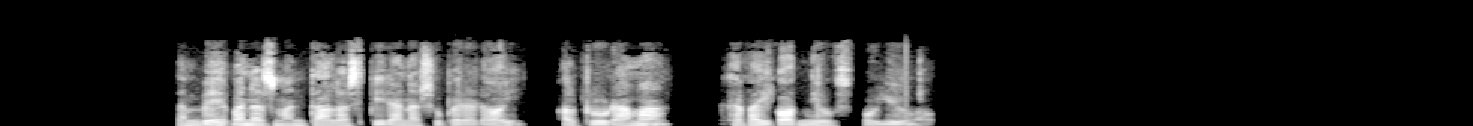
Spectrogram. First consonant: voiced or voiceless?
voiceless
